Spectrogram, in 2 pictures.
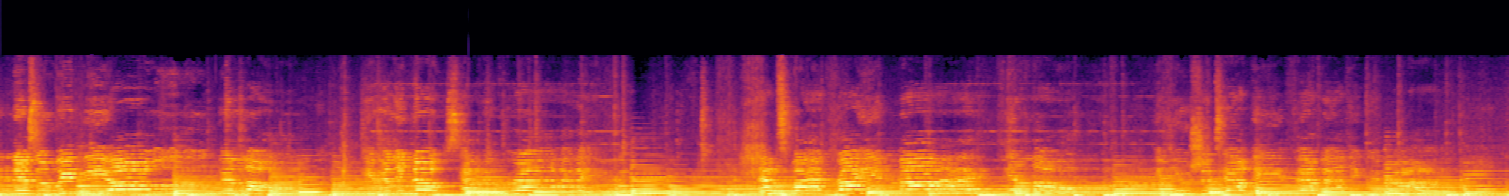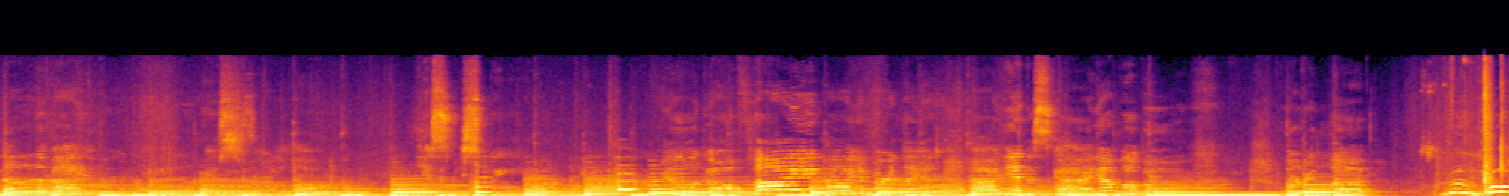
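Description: A woman sings jazz with piano and plucked upright double bass accompaniment. The song ends about a second before the close, leaving a short pause.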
